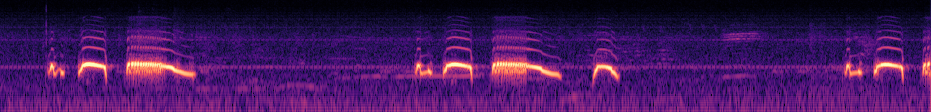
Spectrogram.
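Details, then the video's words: Spotted dove in clear, melodious song: repeated phrases of quick lead notes, a drawn-out falling coo and a clipped last note, separated by quiet gaps over a faint steady hum. "Derkuku Djawa Gacor Suara Nglaras, Paling Enak Didengarkan"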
